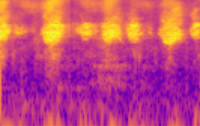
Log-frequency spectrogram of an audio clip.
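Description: Chalk writing on a blackboard: a quick run of short, scratchy strokes, about eight in two seconds.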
